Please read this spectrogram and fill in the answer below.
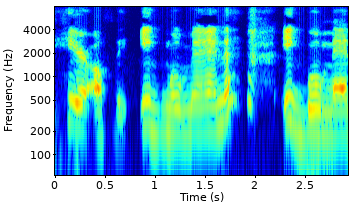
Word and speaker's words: Igbo: of the egg moment Igbo man let me pronounce it right yes over here like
